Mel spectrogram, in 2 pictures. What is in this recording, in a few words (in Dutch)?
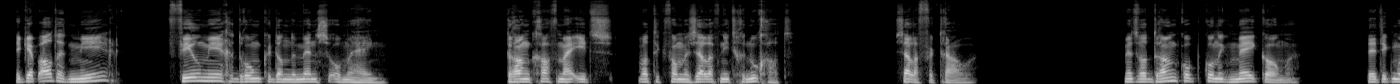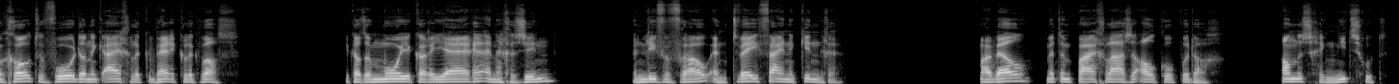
e-learning voorbeeld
